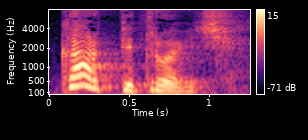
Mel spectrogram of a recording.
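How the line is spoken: Plain. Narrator (Russian): сказал он

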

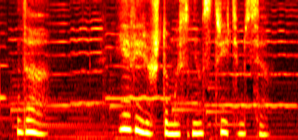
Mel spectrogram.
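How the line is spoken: Quiet, consoling. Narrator (Russian): тихо произнесла Фрида в утешение себе и сыну

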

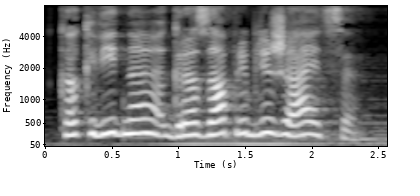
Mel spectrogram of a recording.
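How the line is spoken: Plain. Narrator (Russian): сказал Николай

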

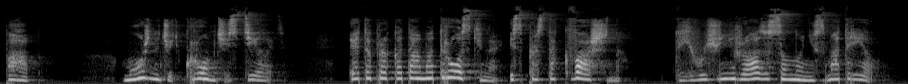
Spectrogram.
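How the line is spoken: Whispered request. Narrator (Russian): Сашка шепотом попросил

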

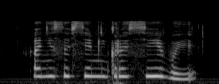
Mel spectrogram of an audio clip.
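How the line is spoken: Sobbing. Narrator (Russian): сказала она и всхлипнула

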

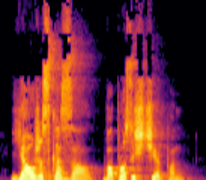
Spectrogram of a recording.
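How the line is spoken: Angry, gloomy reply. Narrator (Russian): сердито и хмуро ответил Матюнин

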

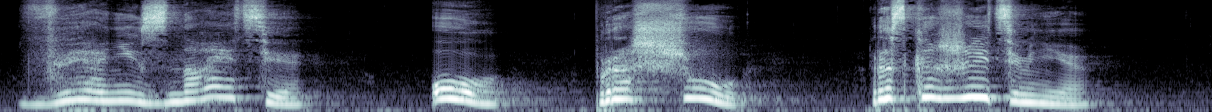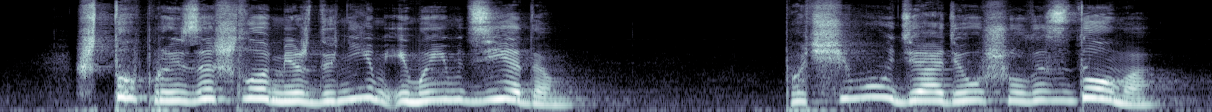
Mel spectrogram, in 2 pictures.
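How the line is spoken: Impatient exclamation. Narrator (Russian): воскликнул Адам с нетерпением

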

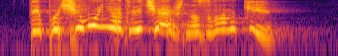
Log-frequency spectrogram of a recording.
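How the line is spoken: Shouting. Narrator (Russian): закричала она прямо с порога

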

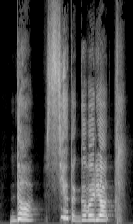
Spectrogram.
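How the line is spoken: Sobbing. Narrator (Russian): всхлипнул Гарри

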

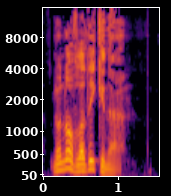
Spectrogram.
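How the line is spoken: Rude interruption by elder. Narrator (Russian): грубо прервал старший

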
